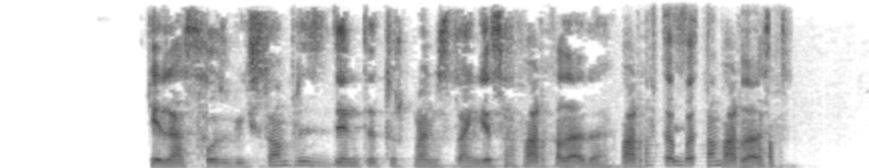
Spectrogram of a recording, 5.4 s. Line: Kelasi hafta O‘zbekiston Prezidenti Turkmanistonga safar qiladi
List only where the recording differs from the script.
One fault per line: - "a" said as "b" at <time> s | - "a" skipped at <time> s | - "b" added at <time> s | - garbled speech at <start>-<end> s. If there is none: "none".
- "hafta" skipped at 1.3 s
- garbled speech at 3.9-4.9 s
